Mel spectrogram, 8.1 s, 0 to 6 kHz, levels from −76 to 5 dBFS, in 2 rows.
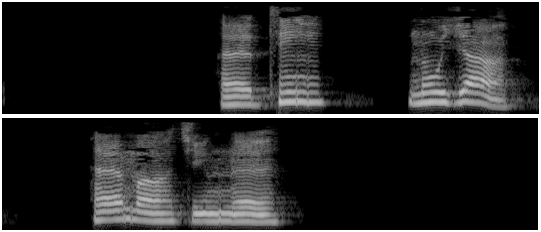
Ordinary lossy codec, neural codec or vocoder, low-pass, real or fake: MP3, 24 kbps; codec, 16 kHz, 2 kbps, FunCodec, trained on LibriTTS, 25 frames a second; 5.4 kHz; fake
